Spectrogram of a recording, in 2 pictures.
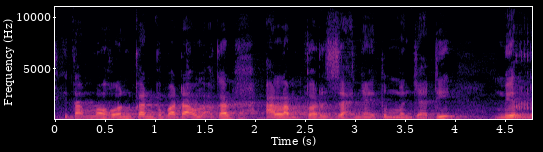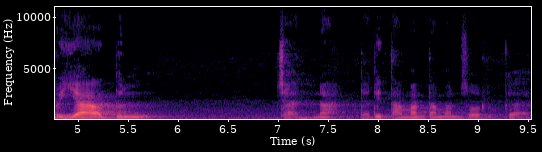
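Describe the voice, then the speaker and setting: A man's voice: mid-range voice, unhurried, a little hiss or hum. A man in his fifties with a Javanese accent, preaching a sermon and telling stories in which he acts out his parents' prayers. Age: 50s. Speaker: Islamic preacher. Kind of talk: sermon mixing Indonesian and Javascript dialect. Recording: echoey hall with long reverb.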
